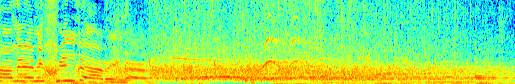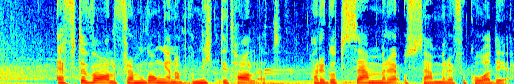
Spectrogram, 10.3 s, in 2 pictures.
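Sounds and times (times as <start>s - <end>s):
large crowd of party members applauding: 0.4s - 6.2s
faint cheering: 1.5s - 5.6s
speech: 5.7s - 10.2s.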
